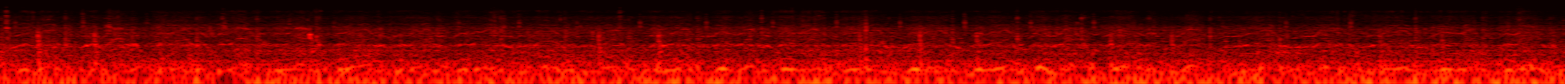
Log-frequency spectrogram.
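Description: Steady noise of water moving against a kayak's hull on the open sea, with no distinct events standing out.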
